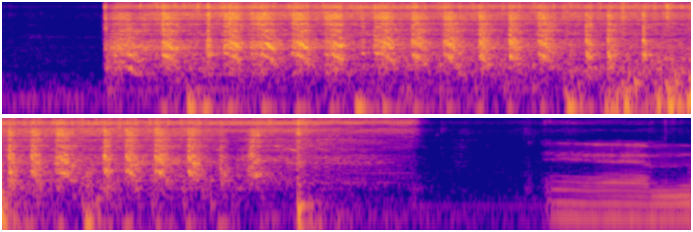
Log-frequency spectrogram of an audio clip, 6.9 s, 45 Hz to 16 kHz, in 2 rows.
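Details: 1988 BMW K75S that sputtered, died and won't restart; fuel pump runs, fuel flows, plugs cleaned: starter cranks steadily about three beats a second for several seconds, engine never catches.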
